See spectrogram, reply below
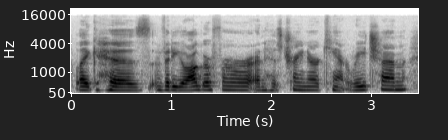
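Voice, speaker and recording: Chatty young woman with a low voice. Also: level tone, unhurried. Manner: chatty, heavy use of "like" fillers. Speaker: leadership coach. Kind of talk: casual explainer to camera.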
